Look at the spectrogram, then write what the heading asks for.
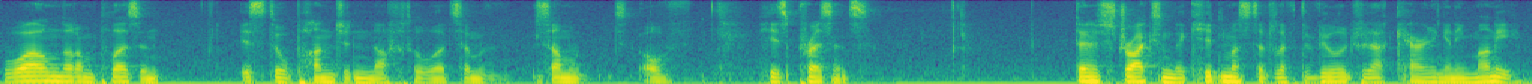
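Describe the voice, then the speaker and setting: A man's voice: lowish voice, level tone, normal speed, darkish tone, a little hiss or hum. A young man casually reading a fanfic aloud, tripping over the odd name. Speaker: fanfic reader.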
